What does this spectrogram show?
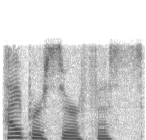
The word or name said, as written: hypersurface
